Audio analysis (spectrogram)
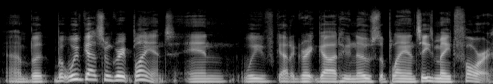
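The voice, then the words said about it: South Carolina Southern US accent. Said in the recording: “I live in South Carolina in the upstate. You probably knew that from the accent.”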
